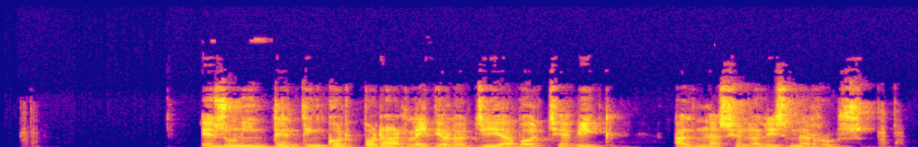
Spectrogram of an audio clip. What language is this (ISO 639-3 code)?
cat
